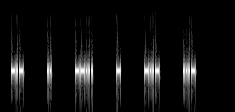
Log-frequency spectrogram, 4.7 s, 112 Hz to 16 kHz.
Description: Morse code, heard as a keyed tone, about 47 wpm, spaced as for 16 wpm, 700 Hz. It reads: KI7TXV
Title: USA Call Signs - 6 Characters - 6x Character Spacing - 45wpm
